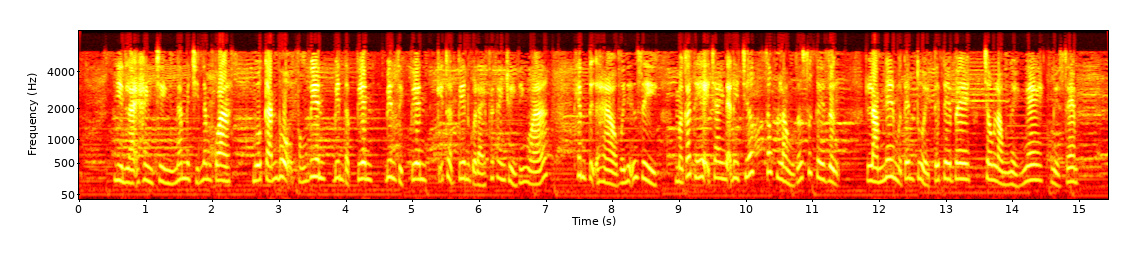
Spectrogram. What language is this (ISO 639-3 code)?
vie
